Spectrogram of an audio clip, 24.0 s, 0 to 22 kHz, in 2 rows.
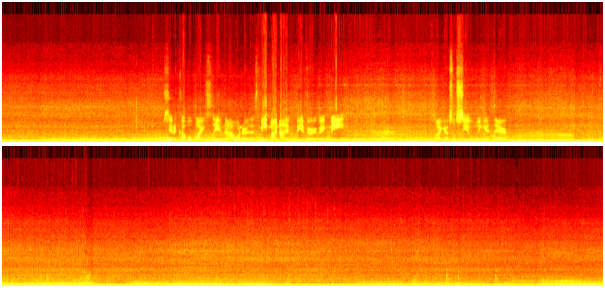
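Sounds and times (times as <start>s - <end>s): exhaust crackling and popping: 5.2s - 9.2s.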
